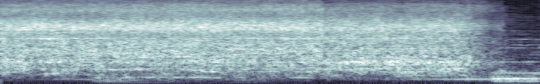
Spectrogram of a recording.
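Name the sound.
blender running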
